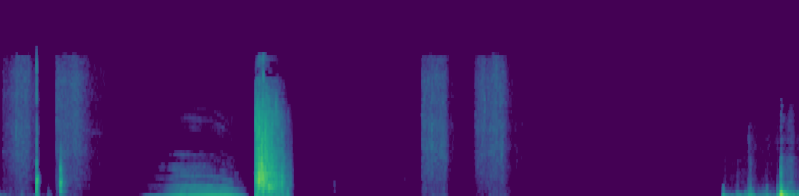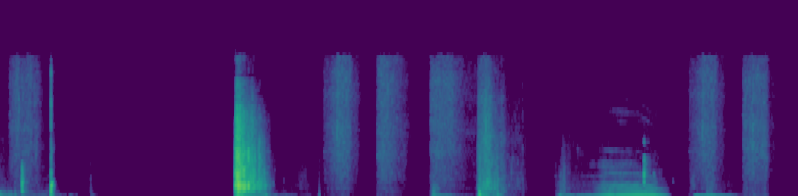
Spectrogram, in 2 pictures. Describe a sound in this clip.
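Soil is dug with short crunching thuds.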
